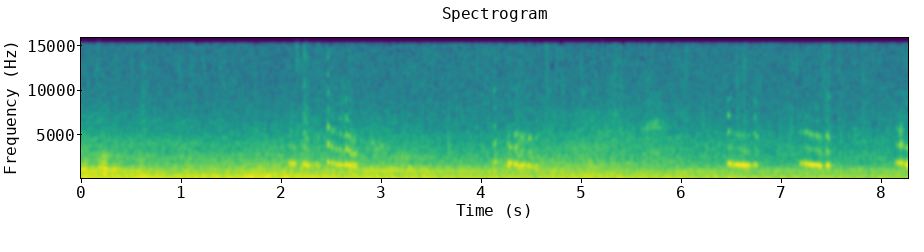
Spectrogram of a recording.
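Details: Rainbow lorikeets being hand-fed on a balcony in Australia give short, harsh, grating screeches in scattered pairs and bursts over a steady hiss of background noise.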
